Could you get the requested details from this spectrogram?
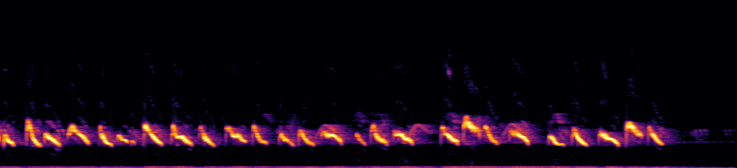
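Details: Tutor song of Hume's white-eye for training cage birds: a long, steady run of about twenty sharp, high notes, each slurring downward, delivered rapidly and evenly before trailing off.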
